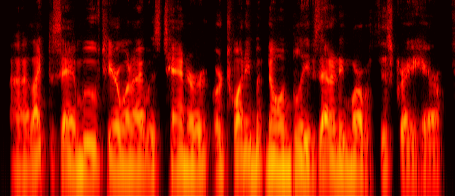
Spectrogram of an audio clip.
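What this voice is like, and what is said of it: American accent. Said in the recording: “distinctly retained American accent”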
